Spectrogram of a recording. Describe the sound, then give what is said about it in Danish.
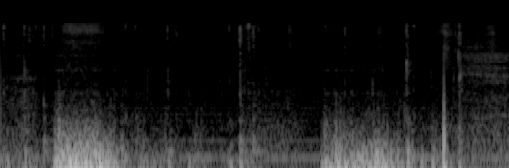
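Typing on a computer keyboard to make a bulleted list with asterisks and spaces, with two short bursts of muffled, thumping keystrokes and a few sharper clicks in between, and no one talking. “Jeg skriver her”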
